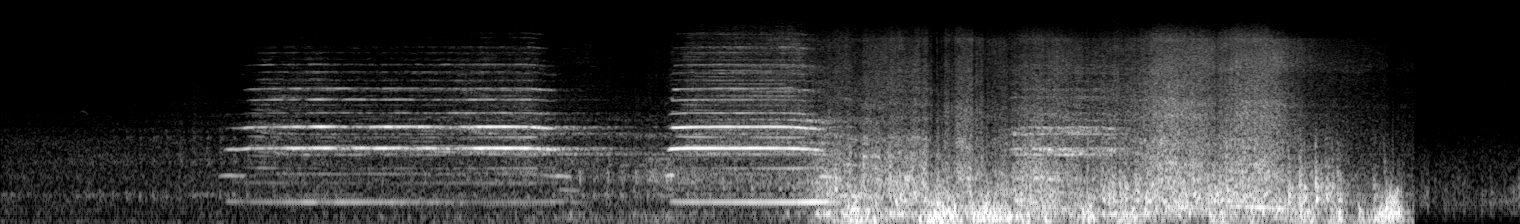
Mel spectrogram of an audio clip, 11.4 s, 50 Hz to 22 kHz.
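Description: JR East 701 series electric train sounding its horn twice, a blast of about two seconds and then a shorter one. It then passes close with loud wheel and rail rumble, which cuts off abruptly near the end.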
